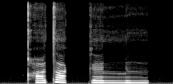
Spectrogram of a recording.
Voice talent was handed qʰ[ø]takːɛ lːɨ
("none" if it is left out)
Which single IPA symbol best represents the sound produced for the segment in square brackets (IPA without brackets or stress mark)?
ɘ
